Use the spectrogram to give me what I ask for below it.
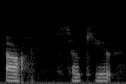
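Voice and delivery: normal talking voice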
